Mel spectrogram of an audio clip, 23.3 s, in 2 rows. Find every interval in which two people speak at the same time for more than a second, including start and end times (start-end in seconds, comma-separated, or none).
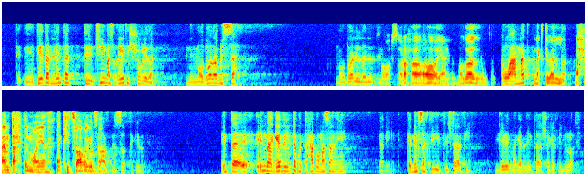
none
